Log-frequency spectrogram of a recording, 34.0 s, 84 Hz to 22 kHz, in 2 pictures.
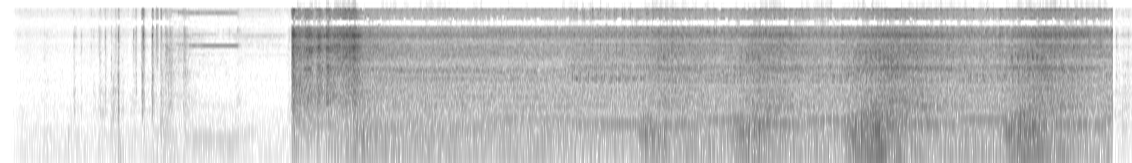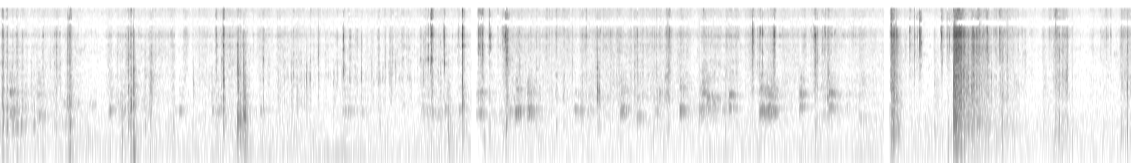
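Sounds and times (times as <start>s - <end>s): car engine revving with misfire: 4.4s - 16.7s.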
